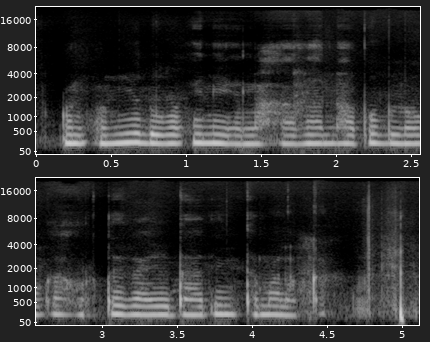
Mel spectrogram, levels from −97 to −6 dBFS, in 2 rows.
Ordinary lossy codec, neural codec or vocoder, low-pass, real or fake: none; codec, 44.1 kHz, 7.8 kbps, DAC; none; fake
